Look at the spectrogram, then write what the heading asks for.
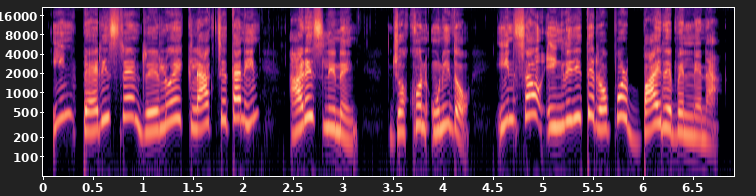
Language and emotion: Santali, angry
